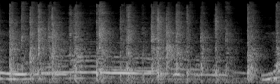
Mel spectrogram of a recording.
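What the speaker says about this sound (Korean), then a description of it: "감사합니다. 박수." An audience at a Buddhist dharma lecture breaks into loud, fairly close hand clapping, a quick irregular patter of claps layered over a sustained tonal hum and a voice.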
